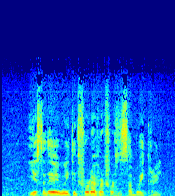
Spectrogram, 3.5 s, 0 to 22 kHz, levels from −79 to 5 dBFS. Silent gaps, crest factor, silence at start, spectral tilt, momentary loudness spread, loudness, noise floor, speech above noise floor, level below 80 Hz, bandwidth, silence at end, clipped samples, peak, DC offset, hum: none; 18 dB; 0.05 s; -2.5 dB/octave; 20 LU; -18 LUFS; -41 dBFS; 21 dB; -52 dBFS; 14.5 kHz; 0 s; under 0.1%; -2 dBFS; under 0.1%; none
